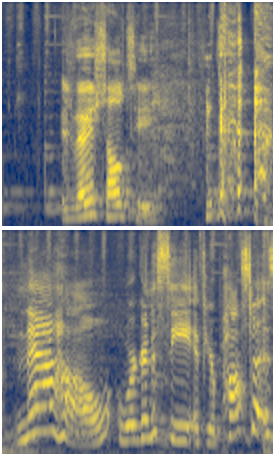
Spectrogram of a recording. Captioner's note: coughs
